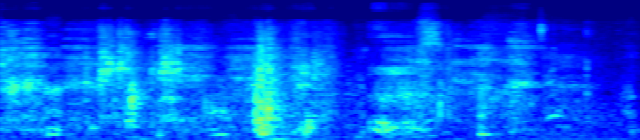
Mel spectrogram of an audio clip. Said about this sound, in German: Das, das ist ein irischer Setter.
